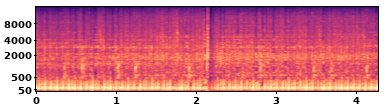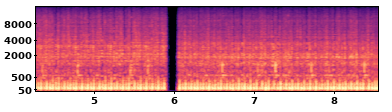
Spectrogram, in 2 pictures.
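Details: 2009 Cadillac CTS 3.6L LY7 RWD with 6L50E transmission; loud engine with an irregular knock, two to three a second, loudest at the transmission inspection cover and too inconsistent for a rod knock; flexplate knock, flexplate outer ring separated.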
